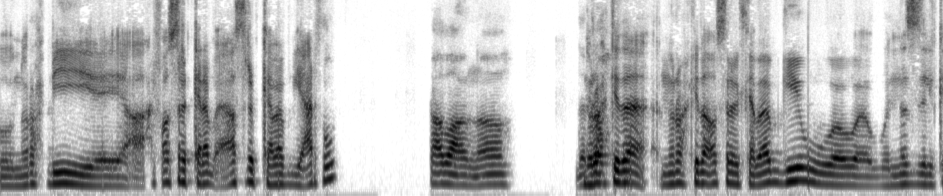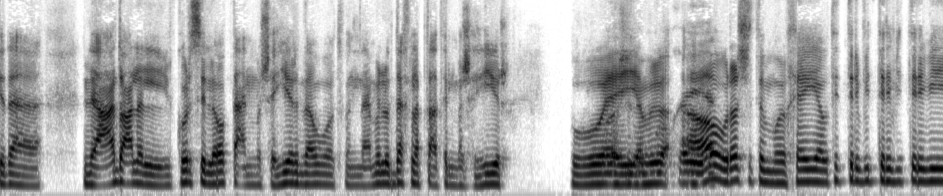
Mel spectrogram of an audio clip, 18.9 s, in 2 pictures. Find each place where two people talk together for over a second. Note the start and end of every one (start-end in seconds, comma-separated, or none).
15.5-16.7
